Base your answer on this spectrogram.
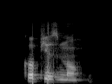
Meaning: copiously
- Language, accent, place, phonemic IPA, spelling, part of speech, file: French, France, Lyon, /kɔ.pjøz.mɑ̃/, copieusement, adverb, LL-Q150 (fra)-copieusement.wav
